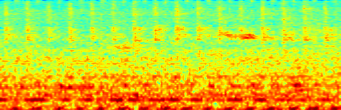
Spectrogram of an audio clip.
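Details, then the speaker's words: Yamaha Fino scooter: loud quick regular tik-tik ticking, roughly a dozen a second, appears when throttle is opened slightly off idle and vanishes back to smooth when released; mechanic suspects worn camshaft. "Lihat, suara itu jelas: tik-tik-tik-tik-tik. Jadi, ketika gas dilepaskan, suara tersebut menghilang dan menjadi halus kembali."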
